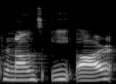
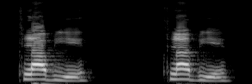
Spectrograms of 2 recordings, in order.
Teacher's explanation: we do not pronounce the r in i e r instead it has the a sound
